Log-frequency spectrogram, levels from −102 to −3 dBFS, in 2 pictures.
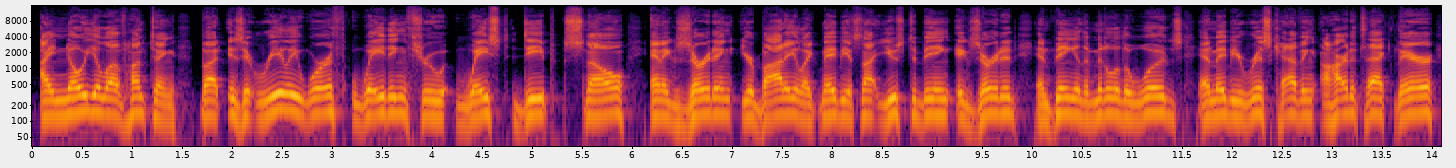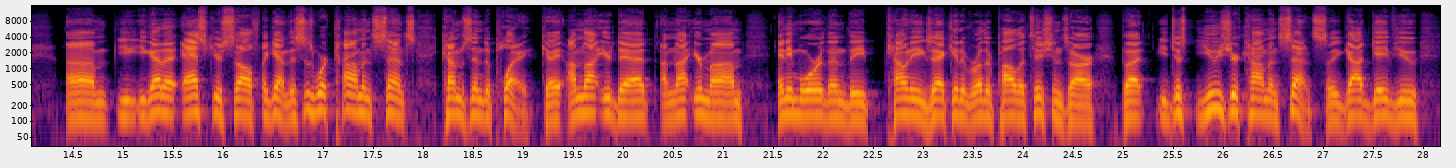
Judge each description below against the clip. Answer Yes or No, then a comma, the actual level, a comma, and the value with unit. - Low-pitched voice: Yes, low, 130 Hz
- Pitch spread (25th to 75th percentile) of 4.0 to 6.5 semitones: No, average, 2.7 semitones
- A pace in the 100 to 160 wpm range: No, average, 190 wpm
